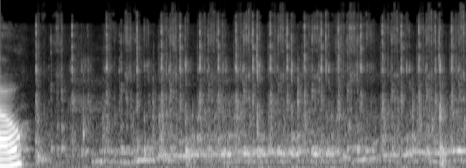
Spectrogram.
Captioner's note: sewing Machine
